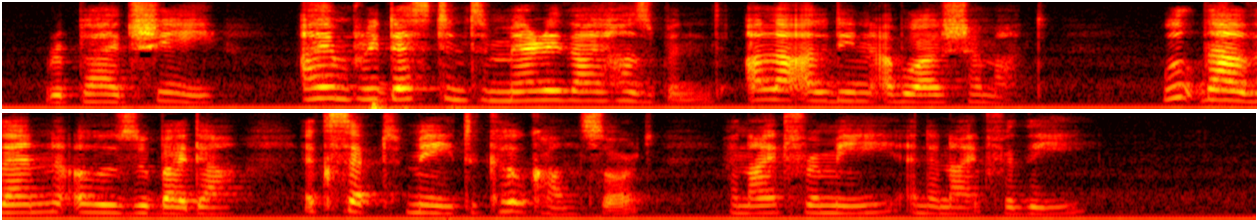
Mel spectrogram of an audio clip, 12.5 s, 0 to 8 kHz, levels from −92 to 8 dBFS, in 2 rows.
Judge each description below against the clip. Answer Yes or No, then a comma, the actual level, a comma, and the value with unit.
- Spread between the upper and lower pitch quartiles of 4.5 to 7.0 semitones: No, average, 3.8 semitones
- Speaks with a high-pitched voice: Yes, high, 225 Hz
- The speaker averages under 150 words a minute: No, average, 165 wpm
